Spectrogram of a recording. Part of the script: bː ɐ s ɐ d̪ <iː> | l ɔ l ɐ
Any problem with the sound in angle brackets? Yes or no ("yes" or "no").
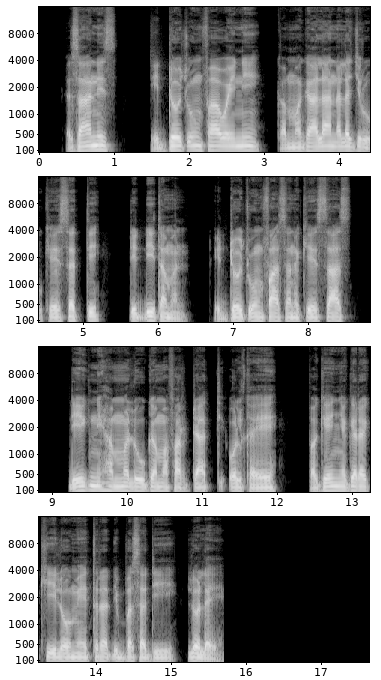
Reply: no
